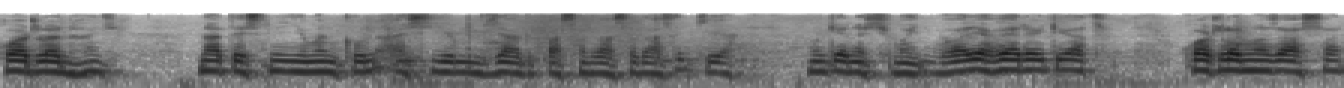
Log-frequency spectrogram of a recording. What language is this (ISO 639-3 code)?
kas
